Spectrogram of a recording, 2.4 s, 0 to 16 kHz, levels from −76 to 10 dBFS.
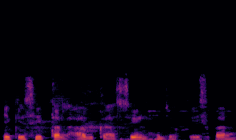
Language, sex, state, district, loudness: Hindi, male, Bihar, Gaya, -31 LUFS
